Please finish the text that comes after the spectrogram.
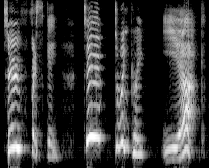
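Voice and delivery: fussy, high princess complaint; loud picky exclamation; crying out, disgusted. Acted. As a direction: reject each one like a spoilt child. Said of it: "she cried".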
